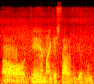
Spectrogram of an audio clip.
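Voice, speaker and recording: A man's voice: on the low side, a little fast, gravelly, background noise. A man co-hosting a gaming video in casual chat, rambling as he thinks aloud and repeats his phrases.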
